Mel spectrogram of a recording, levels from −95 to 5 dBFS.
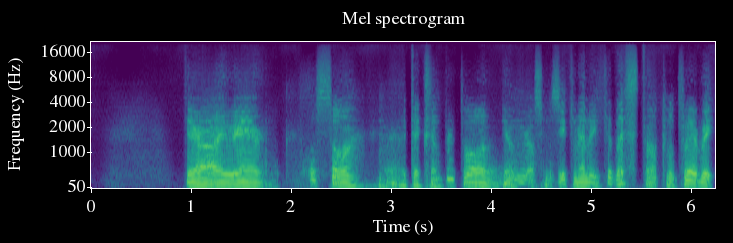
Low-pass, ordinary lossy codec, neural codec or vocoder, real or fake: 19.8 kHz; none; codec, 44.1 kHz, 0.9 kbps, DAC; fake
